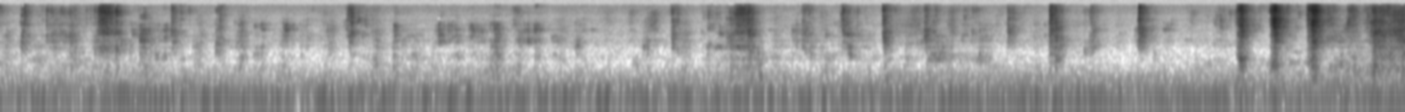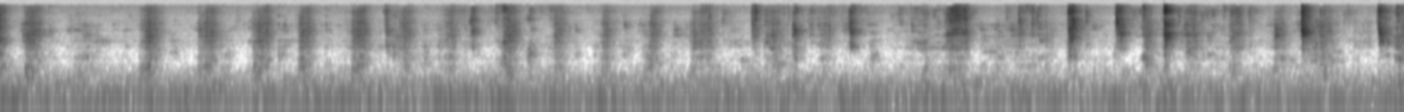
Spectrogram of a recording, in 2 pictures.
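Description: Eating sounds: chewing and biting squid and raw vegetables, with wet mouth clicks and a few sharper crunches, over a steady low hum.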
